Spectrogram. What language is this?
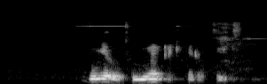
Swahili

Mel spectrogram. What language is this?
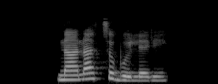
Pashto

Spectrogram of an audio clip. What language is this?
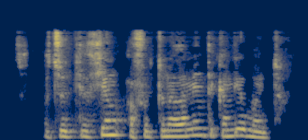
Galician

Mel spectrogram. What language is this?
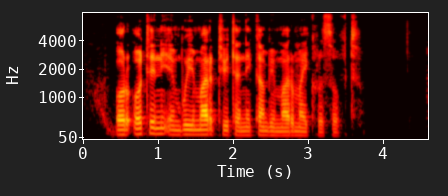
Luo (Kenya and Tanzania)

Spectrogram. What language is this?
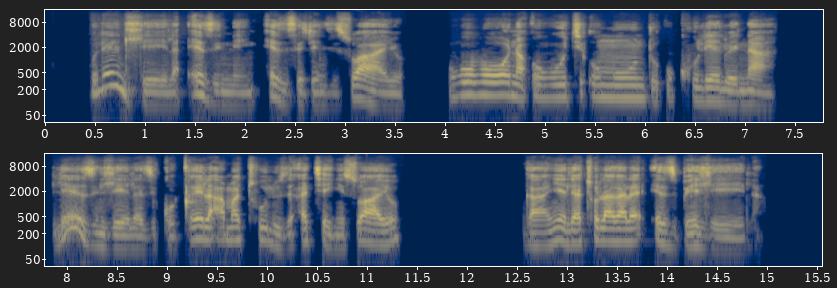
North Ndebele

